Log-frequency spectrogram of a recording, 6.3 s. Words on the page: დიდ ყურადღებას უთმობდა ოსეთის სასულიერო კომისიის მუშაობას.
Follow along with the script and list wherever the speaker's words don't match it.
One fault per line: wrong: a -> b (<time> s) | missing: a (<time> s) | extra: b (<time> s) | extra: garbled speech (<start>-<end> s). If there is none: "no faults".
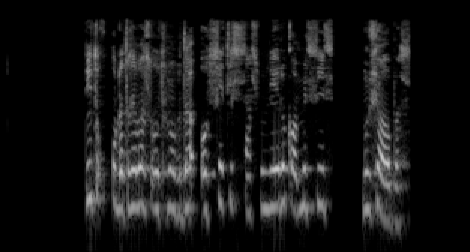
no faults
